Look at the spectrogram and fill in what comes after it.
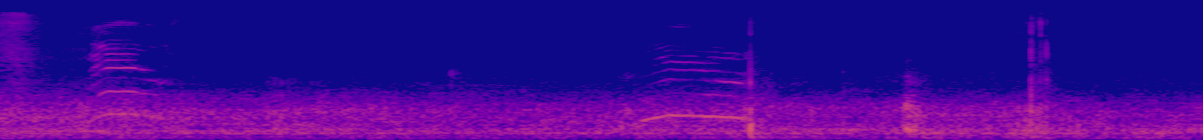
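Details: Chibikuro, a rescued black female former stray grown affectionate and lively in a warehouse, gives two short meows about three seconds apart, the second flatter and ending in a click, with a few knocks and a constant low hum.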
